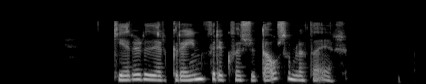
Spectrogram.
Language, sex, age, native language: Icelandic, female, 30-39, Icelandic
